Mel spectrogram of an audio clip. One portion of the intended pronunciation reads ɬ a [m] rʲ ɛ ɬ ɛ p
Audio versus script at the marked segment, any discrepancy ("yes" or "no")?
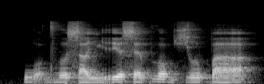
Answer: yes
